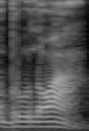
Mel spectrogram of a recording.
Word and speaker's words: brunoise: Jadi tulisannya brunoise, kita bacanya brunoise.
